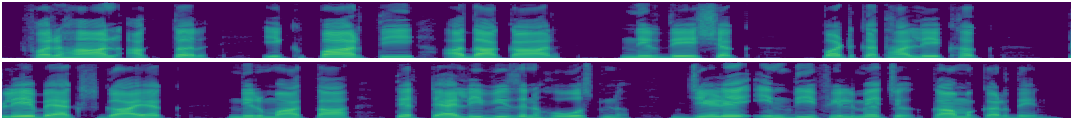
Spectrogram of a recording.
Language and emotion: Dogri, neutral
